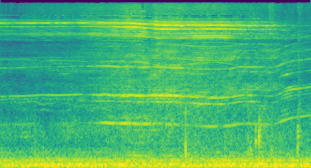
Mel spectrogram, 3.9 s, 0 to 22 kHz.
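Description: A Sunnysky/OMP Hobby S720 RTF RC airplane flying overhead, its electric motor whining in a steady tone that slowly shifts in pitch, with a constant rush of wind and outdoor noise underneath.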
